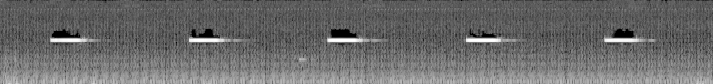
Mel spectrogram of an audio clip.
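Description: A hunting dog's beeper collar in point mode: a single short high beep repeating about every second and a half, five times. It signals that the English setter is standing on point.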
